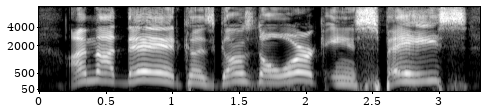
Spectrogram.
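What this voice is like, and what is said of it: Put-on Mexican accent. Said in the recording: “I gotta do a Mexican accent.”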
